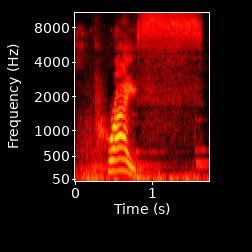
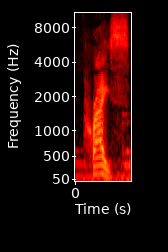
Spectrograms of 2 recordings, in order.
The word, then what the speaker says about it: price: This first word ends with an unvoiced S sound. Price. Price, okay, with a PR blend at the beginning.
